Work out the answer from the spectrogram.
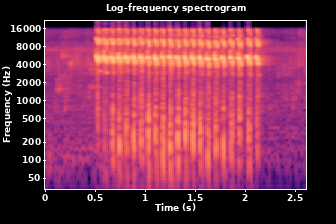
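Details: Cililin bird in a clear original recording made for tutoring young magpie-robins: a crisp high-pitched rattle of rapidly repeated clipped notes lasting under two seconds, then stopping abruptly, with quiet background.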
